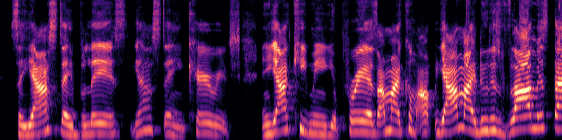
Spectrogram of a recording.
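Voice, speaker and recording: Her voice is medium-pitched with a bright, sharp tone and lively intonation, and this woman speaks at a moderate pace on a very clean recording with a silent background. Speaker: inspirational vlogger. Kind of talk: testimony. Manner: animated.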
